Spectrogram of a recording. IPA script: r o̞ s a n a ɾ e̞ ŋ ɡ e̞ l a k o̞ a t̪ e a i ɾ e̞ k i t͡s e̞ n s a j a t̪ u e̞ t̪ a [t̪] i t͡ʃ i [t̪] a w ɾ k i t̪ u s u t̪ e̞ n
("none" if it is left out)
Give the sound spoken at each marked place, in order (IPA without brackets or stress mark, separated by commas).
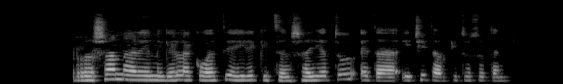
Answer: none, t̪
